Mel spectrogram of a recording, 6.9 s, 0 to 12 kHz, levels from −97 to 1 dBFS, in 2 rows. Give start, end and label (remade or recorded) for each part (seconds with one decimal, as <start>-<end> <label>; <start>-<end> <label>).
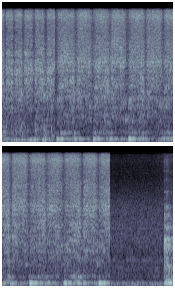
0.0-6.9 recorded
